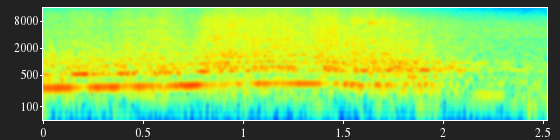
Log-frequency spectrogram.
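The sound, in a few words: Nissan R33 GTST engine revving on dyno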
